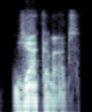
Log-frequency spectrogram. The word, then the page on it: jaconet: British English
